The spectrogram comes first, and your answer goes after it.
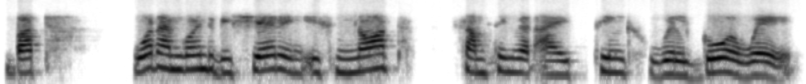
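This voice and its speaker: A woman's voice: medium pitch, steady tone, a little slow. A middle-aged woman with a mixed Indian and Indonesian accent presents to a group of teachers over a video call. She talks in a friendly way and keeps asking whether her listeners are following. The audio is narrow and phone-like, with no room echo. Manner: friendly, checks in with listeners often. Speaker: preschool teacher trainer.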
